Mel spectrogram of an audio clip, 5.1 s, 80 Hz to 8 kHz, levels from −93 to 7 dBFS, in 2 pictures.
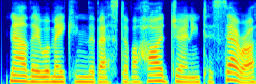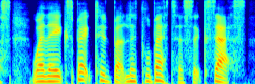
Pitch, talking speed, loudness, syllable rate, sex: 180 Hz, 225 wpm, -20 LUFS, 6.3 syllables/s, female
